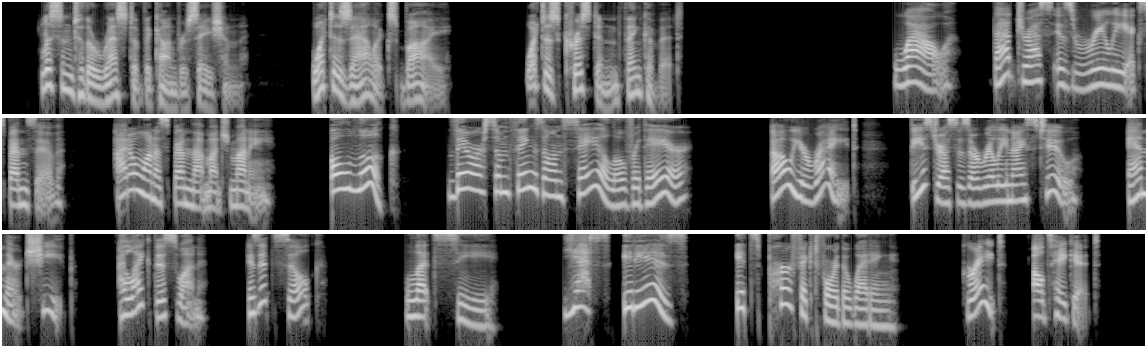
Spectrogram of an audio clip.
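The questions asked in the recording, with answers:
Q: What does Alex buy?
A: A cheap silk dress that was on sale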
